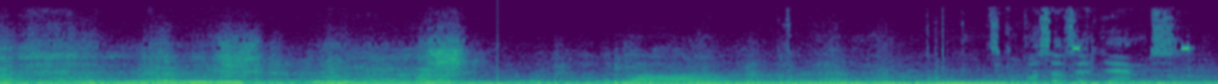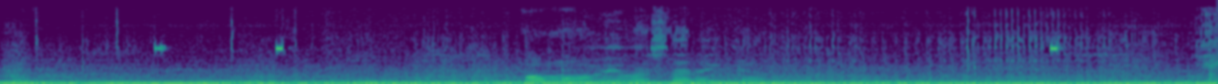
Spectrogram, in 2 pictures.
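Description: Car engines in a street drag race, revving hard with the pitch climbing and dropping through the first few seconds as the cars launch, then settling into a steadier drone. Voices call out over the engines.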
